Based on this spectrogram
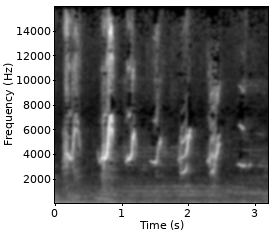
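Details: Eight-day-old Streak-eared Bulbul nestlings recorded in Ubon Ratchathani, Thailand, 10 April 2023: six or so sharp, high, rising chirps at uneven intervals, one louder than the rest, with a steady low hum behind.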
